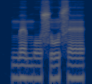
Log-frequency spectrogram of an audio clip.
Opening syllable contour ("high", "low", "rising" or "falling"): low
